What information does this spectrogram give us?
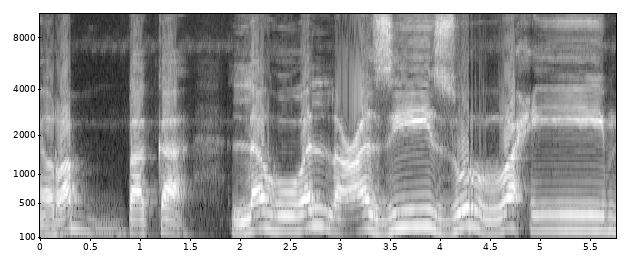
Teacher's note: را پر زبر ہے موٹا پڑھیں گے، با کو خوب جماؤ کے ساتھ پڑھیں گے.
